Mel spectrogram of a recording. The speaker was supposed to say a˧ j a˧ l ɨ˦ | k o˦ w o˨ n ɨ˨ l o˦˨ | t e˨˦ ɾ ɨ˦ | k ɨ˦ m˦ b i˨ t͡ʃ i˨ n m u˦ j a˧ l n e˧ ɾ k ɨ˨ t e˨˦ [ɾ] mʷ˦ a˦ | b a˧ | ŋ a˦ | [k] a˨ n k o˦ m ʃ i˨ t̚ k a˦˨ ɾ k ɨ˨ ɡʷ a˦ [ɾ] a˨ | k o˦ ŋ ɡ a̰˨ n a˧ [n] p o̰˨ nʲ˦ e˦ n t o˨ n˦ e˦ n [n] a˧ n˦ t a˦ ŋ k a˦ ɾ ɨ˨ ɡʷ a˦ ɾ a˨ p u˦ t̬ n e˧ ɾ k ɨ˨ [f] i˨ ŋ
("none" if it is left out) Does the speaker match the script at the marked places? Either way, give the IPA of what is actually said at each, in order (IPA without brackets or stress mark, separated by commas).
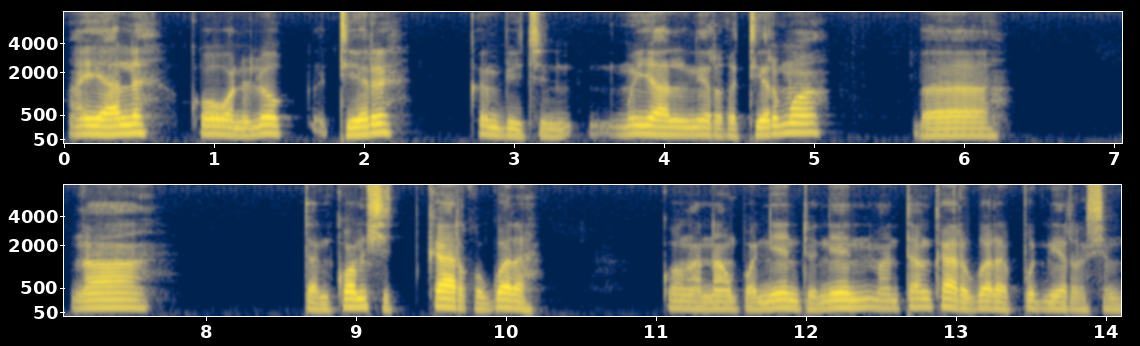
ɾ, t, ɾ, ŋ, m, ʃ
